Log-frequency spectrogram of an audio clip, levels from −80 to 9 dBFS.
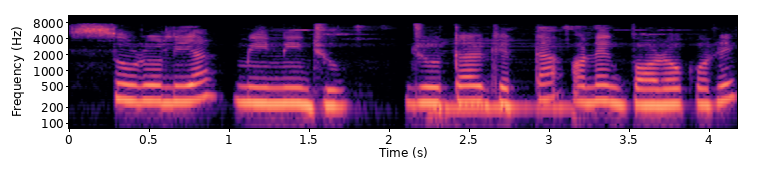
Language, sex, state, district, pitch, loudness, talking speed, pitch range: Bengali, female, West Bengal, Purulia, 245 Hz, -17 LUFS, 155 wpm, 225-260 Hz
